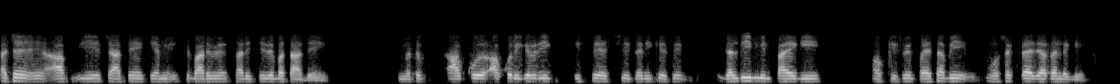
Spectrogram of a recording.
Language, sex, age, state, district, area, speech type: Urdu, male, 30-45, Uttar Pradesh, Azamgarh, rural, conversation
